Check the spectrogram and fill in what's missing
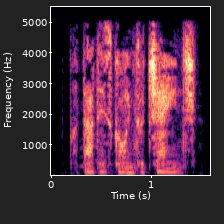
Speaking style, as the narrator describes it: she whispered, to herself as much as me

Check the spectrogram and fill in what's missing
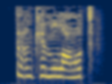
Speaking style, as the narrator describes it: the gaudily dressed floozy exclaimed

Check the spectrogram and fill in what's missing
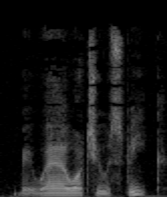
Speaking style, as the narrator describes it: said the Merlin very softly

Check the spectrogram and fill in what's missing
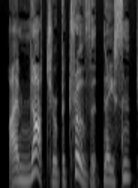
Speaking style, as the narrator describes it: she snapped, seething at having to say that aloud for everyone to hear

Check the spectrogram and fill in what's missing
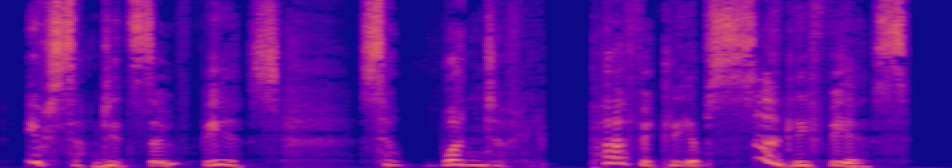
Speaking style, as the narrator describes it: she gasped

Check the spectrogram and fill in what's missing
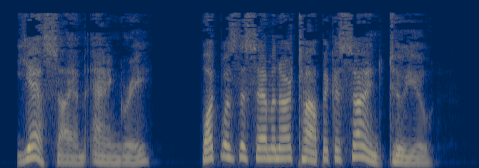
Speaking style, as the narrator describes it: Walker became stiffly formal and polite

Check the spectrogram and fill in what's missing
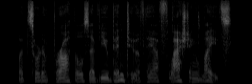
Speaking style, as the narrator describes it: He had muttered back

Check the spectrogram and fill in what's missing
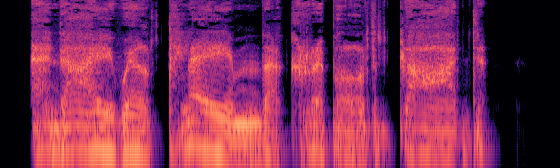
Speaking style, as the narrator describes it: he hissed under his breath

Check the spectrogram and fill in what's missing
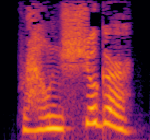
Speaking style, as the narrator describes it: Ma exclaims

